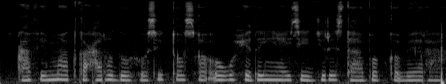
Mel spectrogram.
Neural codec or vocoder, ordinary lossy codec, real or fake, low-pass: none; none; real; none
